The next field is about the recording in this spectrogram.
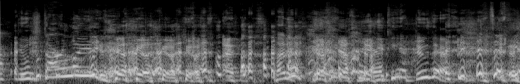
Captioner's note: laughter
